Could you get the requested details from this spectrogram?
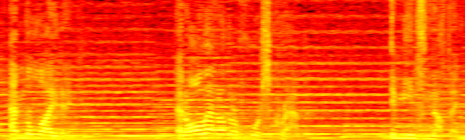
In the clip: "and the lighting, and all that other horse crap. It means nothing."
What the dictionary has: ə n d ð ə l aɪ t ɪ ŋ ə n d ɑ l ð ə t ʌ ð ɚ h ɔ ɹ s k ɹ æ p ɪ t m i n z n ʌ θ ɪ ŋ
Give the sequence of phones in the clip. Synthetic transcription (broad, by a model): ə n ð ə l aɪ t ɪ ŋ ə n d ɑ l ð ə t ʌ ð ɚ h ɔ ɹ s k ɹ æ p ɪ t m i n z n ʌ θ ɪ ŋ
